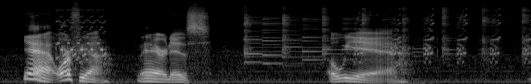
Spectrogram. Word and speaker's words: Orphea: I think it's Orphea? Yeah, Orphea.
